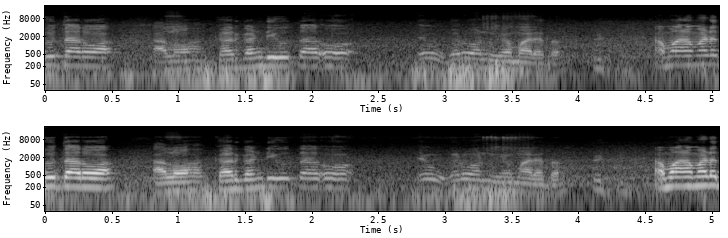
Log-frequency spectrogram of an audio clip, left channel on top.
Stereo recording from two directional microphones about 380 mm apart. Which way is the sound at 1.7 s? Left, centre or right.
Left.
